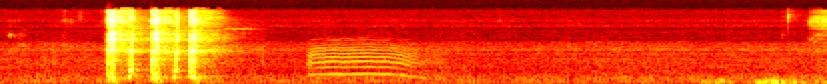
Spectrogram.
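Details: Pet cat Mogu, said to get angry whenever its owner coughs: three sharp human coughs, then one drawn-out, slightly arching meow lasting about half a second that drops in pitch at the end, in a quiet indoor room.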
